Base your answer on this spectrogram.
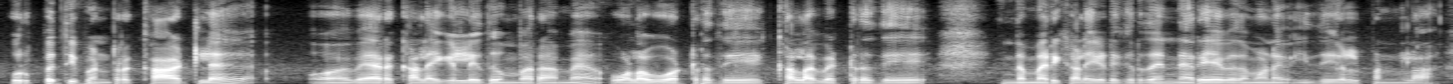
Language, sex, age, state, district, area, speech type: Tamil, male, 18-30, Tamil Nadu, Erode, rural, spontaneous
